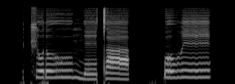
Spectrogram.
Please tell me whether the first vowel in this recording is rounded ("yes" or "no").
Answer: yes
